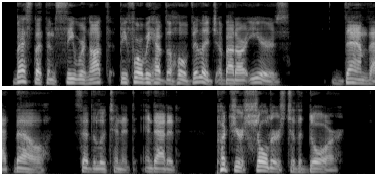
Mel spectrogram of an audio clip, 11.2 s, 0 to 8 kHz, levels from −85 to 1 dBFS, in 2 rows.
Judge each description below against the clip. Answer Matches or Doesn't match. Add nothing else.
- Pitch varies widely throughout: Matches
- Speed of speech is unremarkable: Matches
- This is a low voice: Matches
